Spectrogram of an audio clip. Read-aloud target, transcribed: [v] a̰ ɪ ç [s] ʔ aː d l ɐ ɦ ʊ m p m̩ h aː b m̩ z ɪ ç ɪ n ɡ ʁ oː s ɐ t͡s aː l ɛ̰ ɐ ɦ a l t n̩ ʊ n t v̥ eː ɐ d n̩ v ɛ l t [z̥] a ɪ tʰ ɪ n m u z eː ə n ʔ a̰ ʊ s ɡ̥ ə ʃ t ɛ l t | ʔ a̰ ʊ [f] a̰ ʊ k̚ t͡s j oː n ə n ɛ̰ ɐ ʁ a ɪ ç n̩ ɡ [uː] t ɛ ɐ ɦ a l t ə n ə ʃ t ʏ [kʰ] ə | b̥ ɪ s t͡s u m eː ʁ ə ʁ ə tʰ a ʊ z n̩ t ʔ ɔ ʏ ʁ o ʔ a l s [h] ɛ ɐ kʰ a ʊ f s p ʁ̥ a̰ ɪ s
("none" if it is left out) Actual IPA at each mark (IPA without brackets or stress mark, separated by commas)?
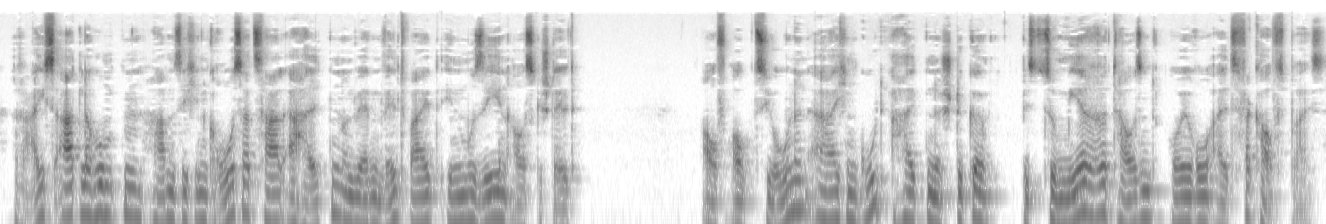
ʁ, s, v̥, f, uː, k, f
